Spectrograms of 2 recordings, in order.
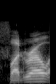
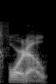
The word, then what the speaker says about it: Fordo: The I keep wanting to mispronounce Fudro. I don't know why I'm doing that. I know it's Foro.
